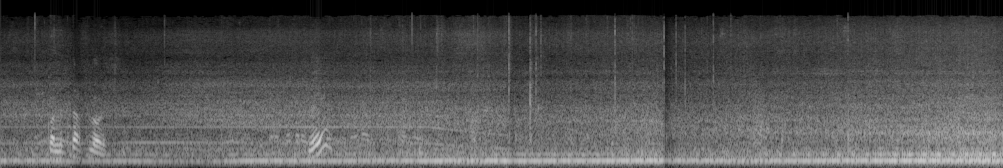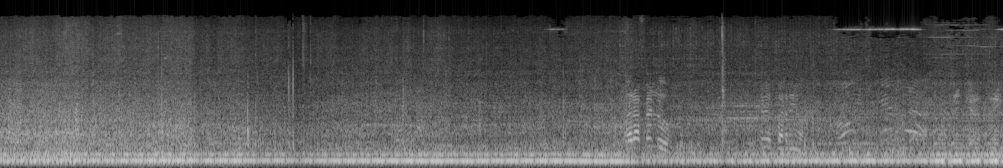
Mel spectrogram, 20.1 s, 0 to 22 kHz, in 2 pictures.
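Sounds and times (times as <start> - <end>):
engine running at low revs: 0.0 - 20.0.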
